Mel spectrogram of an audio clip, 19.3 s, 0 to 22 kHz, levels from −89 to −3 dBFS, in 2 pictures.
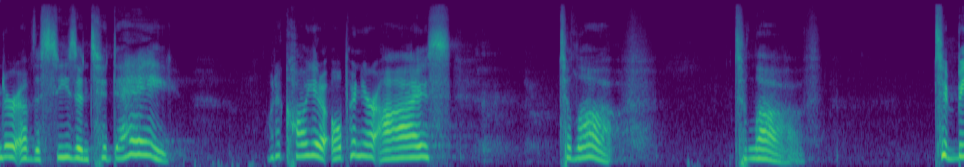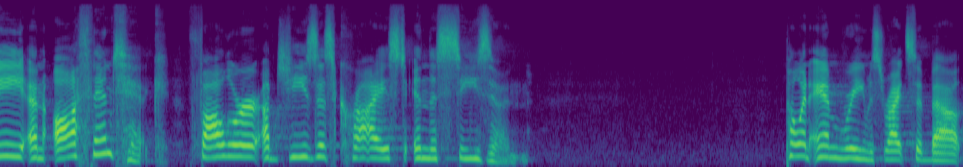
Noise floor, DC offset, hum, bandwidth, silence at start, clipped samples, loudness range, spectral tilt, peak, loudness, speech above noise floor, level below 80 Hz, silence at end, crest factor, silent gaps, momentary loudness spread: -69 dBFS; under 0.1%; none; 19 kHz; 0 s; under 0.1%; 11 LU; -3 dB/octave; -6 dBFS; -25 LUFS; 44 dB; -66 dBFS; 0 s; 20 dB; none; 17 LU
